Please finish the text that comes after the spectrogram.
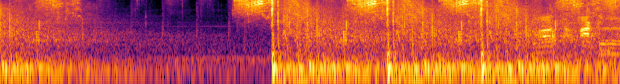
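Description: A Bombarda spell blast in Hogwarts Legacy bursts in abruptly after a quieter stretch, a sharp booming impact followed by sustained crackling noise and a few further hits.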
